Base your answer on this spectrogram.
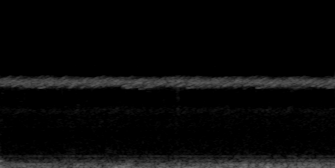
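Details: Spring peepers in full chorus out back at a blueberry farm, a constant piercing high trill of countless overlapping calls, with a soft low background hum and almost no other noise.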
